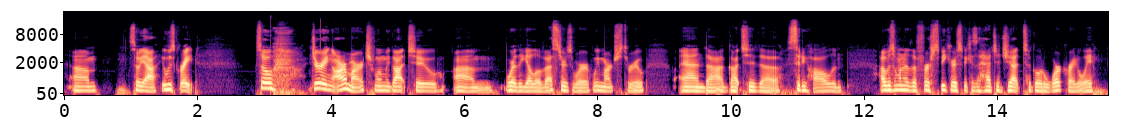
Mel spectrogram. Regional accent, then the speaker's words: Sylvan Lake, Alberta, Canada; also born or lived in Calgary; When I was growing up in Sylvan Lake

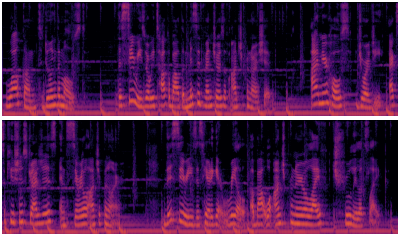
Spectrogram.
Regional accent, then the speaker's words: Jamaica; I'm also Jamaican born and raised

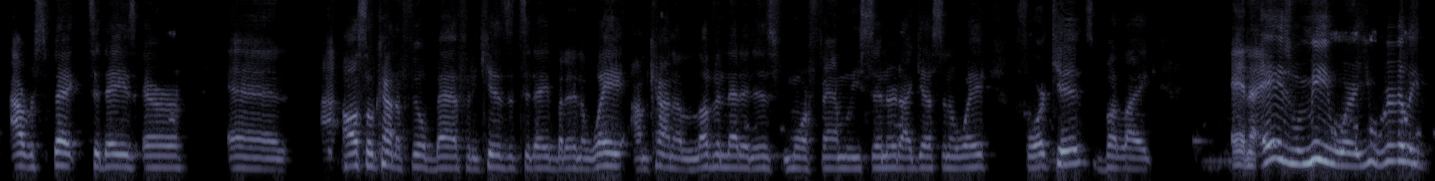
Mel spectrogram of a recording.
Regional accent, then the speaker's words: Memphis, Tennessee, United States; now in Atlanta, United States; I'm from Memphis, but I live in Atlanta

